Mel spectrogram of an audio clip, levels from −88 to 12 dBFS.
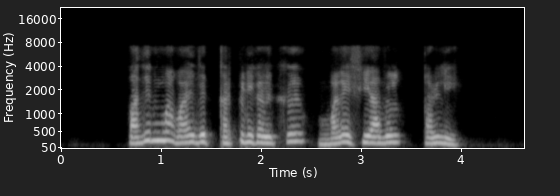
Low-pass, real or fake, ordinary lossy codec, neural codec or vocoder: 7.2 kHz; fake; none; codec, 16 kHz, 2 kbps, FreqCodec, smaller model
